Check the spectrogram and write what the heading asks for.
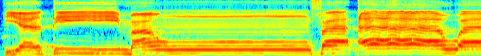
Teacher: এই তানউইনওয়ালা মিমটি নাকের ভিতরে লুকাইয়া গুন্নার সহিত পড়ব। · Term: ইকফা গুন্না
